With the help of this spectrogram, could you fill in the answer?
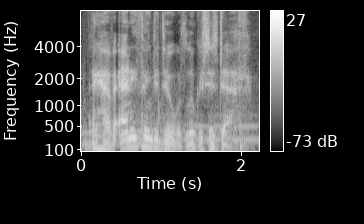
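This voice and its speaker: Wary, blunt young survivor. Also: male voice, sits low, lively intonation, fairly quick, over music. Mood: accusing. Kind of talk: video game voice acting.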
